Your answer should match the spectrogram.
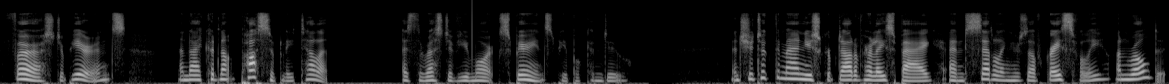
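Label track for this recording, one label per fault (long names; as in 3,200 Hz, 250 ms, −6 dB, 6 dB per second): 4.720000	4.720000	click −11 dBFS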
